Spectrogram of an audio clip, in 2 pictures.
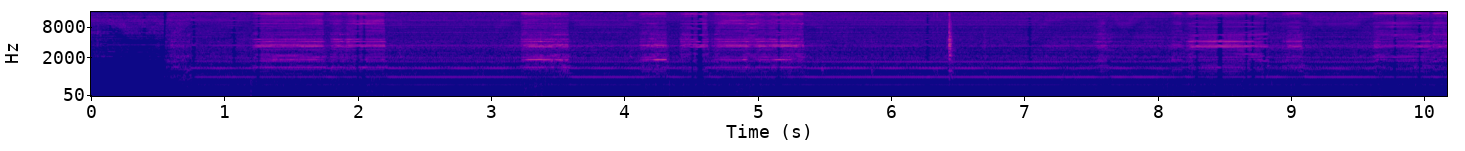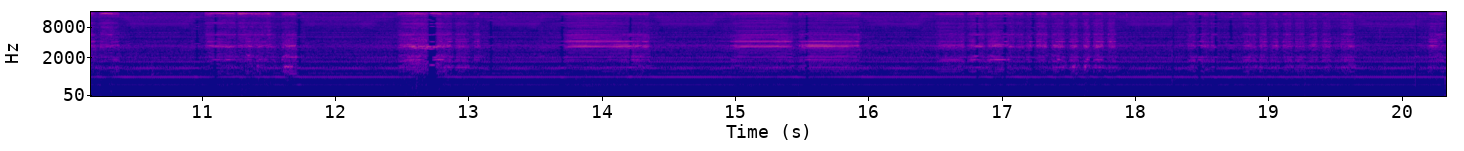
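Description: Bench power tools running with a steady motor hum as a small metal tsuba (sword guard) blank is cut on a bandsaw and shaped on a belt grinder. Short bursts of grinding hiss come again and again each time the metal is pressed to the blade or belt, with one sharp click partway through.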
